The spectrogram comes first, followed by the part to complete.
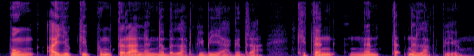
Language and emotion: Manipuri, neutral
